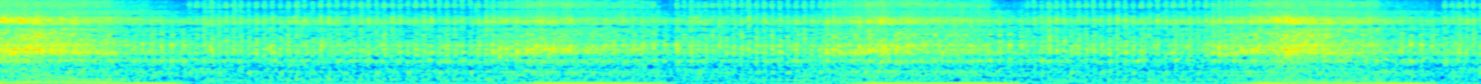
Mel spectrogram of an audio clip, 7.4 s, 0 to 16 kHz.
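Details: VW Golf 1.6 TDI diesel, 90,000 km, idling with a low, uneven rattle that swells and fades every second or two; owner suspects the dual-mass flywheel, not confirmed.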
